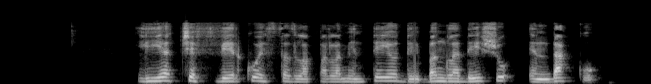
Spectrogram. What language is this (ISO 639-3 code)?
epo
